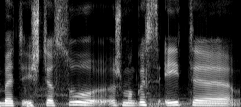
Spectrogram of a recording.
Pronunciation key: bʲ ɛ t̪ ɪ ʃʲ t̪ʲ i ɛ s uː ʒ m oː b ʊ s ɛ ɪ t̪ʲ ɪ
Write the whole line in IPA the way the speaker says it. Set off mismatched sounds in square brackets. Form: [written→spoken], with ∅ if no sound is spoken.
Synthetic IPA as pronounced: bʲ ɛ t̪ ɪ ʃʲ t̪ʲ i ɛ s uː ʒ m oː [b→ɡ] ʊ s ɛ ɪ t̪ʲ ɪ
